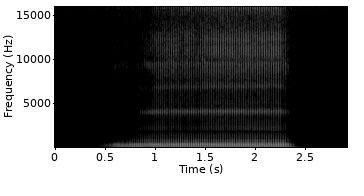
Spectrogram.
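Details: A single long, loud, rumbling snore from a sleeping dog, exhausted after a day of doing nothing, who snores a lot; heavy, harmless snoring.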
